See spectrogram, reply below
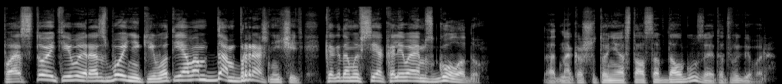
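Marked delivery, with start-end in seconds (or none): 0.0-4.8 loud, high indignant scolding. Acted. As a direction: tell off the looters hotly. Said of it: "Поручик Роша возмутился".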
